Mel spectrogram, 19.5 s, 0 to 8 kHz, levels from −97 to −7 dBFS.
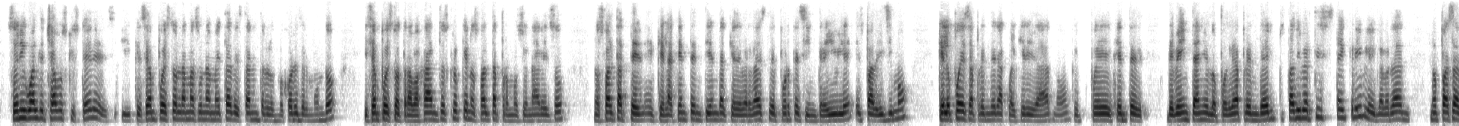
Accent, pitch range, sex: Mexican, 140-165 Hz, male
